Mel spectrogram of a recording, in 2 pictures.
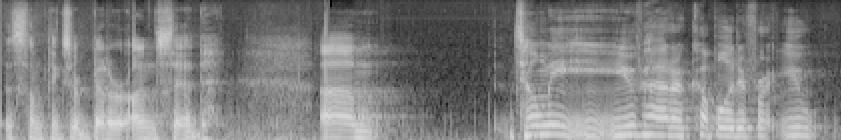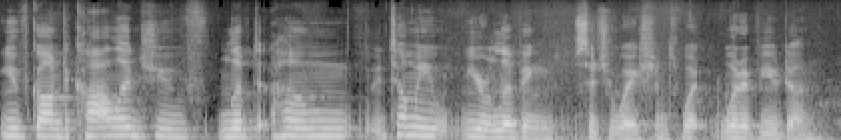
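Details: Adult woman; typical speech.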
